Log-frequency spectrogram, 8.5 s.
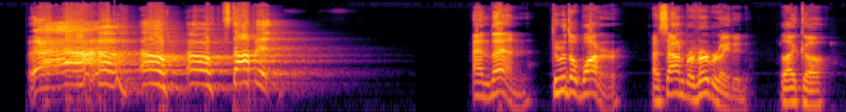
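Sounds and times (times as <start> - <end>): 
person screaming in pain: 0.3 - 3.3
speech: 1.2 - 2.9, 4.7 - 8.3.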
